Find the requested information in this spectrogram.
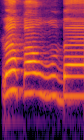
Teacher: ഫതഹ തെൻവീനിൽ വഖഫ് ചെയ്യുമ്പോൾ 2 കൗണ്ട് നീട്ടി വഖഫ് ചെയ്യുക. മദ്ദ് വ.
